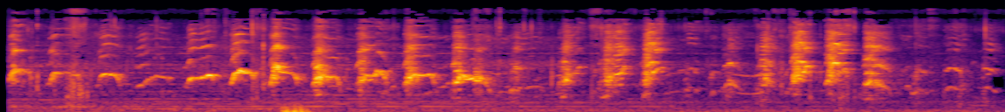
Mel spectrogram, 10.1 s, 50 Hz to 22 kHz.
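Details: Very young Rottweiler puppy being bottle-fed goat milk, one of 11 pups hand-fed while their mother recovered from surgery: a rapid, continuous run of high, rising squeaks and whimpers, several per second, with steady background hum.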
